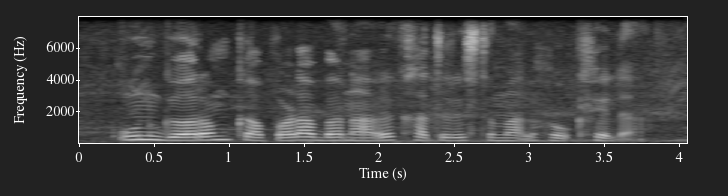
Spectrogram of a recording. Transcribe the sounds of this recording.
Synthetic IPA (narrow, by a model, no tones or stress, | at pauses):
unɡəɾəmkapəɽabənawekʰat̪iɾist̪emalɦokʰela̰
